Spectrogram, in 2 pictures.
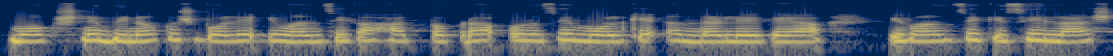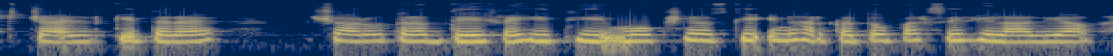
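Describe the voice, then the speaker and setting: A woman narrating a scripted family story at a steady, even reading pace. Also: high voice, normal speed.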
